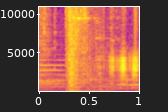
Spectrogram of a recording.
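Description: A goat bleats in Manor Lords: a burst of sound near the start, then a couple of thin wavering bleats at moderate volume over quiet in-game ambience.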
